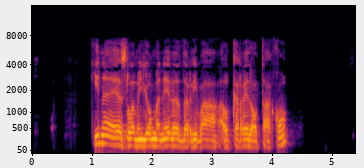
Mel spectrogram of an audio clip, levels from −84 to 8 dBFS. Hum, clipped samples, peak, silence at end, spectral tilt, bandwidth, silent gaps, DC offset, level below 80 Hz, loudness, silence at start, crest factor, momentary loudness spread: none; under 0.1%; 0 dBFS; 1.15 s; -6 dB/octave; 7.8 kHz; none; under 0.1%; -50 dBFS; -12 LUFS; 1.05 s; 14 dB; 6 LU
